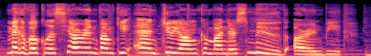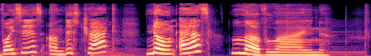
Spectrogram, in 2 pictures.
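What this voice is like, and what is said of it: Radio announcer voice. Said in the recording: “Pardon the radio voice”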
